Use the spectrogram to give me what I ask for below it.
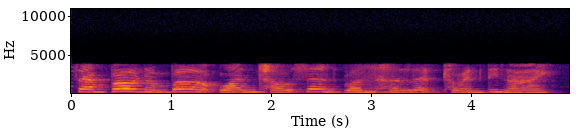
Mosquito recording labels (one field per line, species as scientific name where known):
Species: no mosquito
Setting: cup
